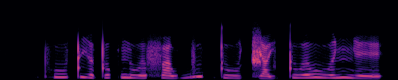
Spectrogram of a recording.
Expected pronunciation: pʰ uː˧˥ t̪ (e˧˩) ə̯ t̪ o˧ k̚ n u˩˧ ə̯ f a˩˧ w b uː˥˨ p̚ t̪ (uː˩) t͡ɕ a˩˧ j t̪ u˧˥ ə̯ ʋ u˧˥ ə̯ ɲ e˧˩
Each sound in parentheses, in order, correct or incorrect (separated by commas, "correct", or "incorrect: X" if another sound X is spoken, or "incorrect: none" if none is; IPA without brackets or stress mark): incorrect: i˧˩, correct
